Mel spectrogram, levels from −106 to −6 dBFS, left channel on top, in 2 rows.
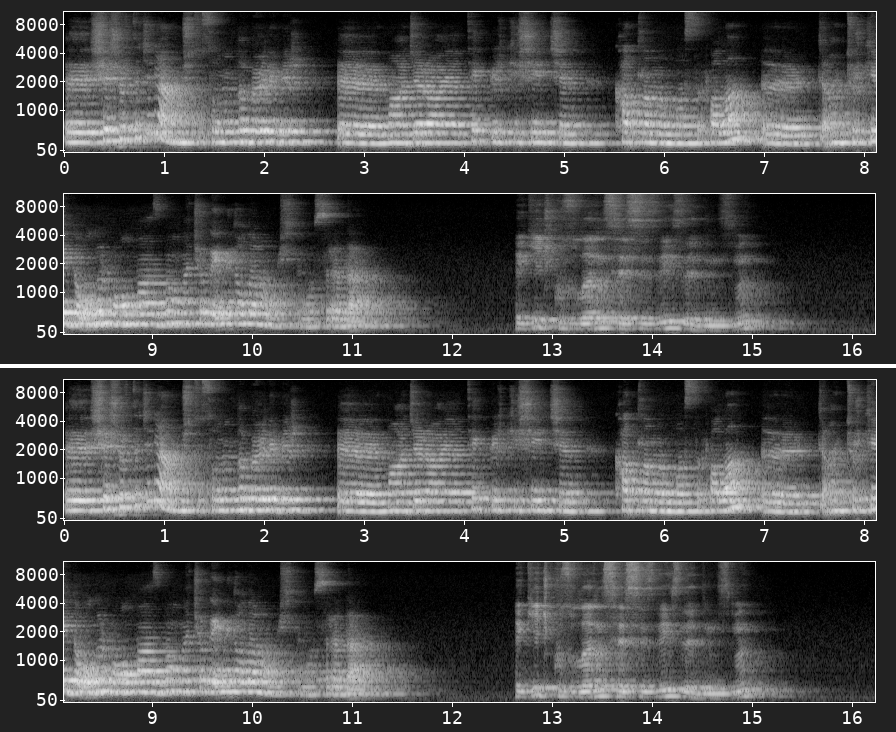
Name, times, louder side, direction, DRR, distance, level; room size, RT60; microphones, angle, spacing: voice 1, 0.0-2.3 2.7-5.2 5.5-11.1, equal, 10° right, -4 dB, 0.6 m, -24 dB
voice 2, 12.6-15.0, right 2 dB, 65° right, 1 dB, 0.5 m, -32 dB
4.4 x 2.2 x 3.5 m, 1.1 s
head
